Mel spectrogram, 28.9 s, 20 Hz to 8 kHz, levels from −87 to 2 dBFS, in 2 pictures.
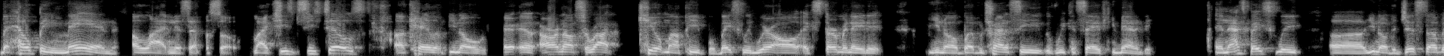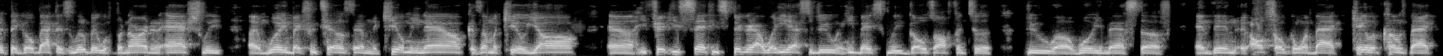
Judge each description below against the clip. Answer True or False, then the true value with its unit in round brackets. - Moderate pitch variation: True (4.1 semitones)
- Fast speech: True (220 wpm)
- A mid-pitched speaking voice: False (115 Hz)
